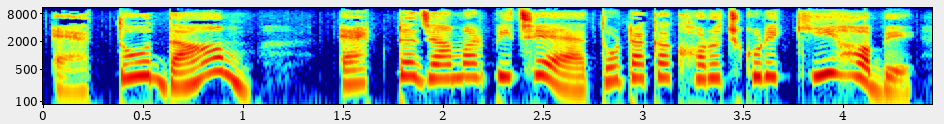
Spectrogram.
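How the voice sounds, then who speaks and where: A woman's voice: sits high, big pitch swings, takes it slowly, a little mellow, no echo, full character voice. A woman playing a careworn, practical mother of a poor family in a cartoon, worried and scolding. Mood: disapproving. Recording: background music under the voice.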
